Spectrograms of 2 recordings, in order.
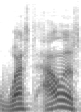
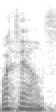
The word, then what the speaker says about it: West Allis: Public Library talking about, Holly says I says West Allis wrong. I don't know. I'm a Southern boy, so. You say it like you're supposed to say it. Like I say it real fast, like West Allis.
